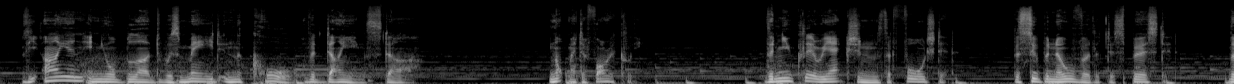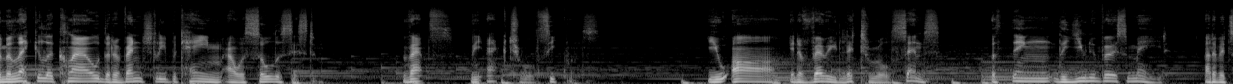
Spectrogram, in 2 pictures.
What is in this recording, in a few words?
Documentary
